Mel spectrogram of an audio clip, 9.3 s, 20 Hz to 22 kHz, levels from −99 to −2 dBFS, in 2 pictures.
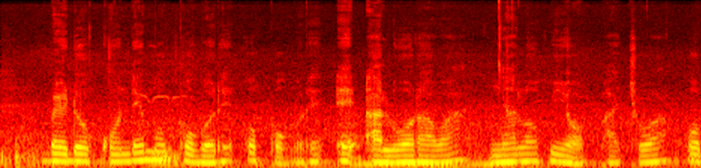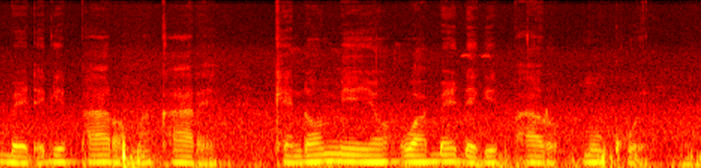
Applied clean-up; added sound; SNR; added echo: none; Wind; 9 dB; none.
